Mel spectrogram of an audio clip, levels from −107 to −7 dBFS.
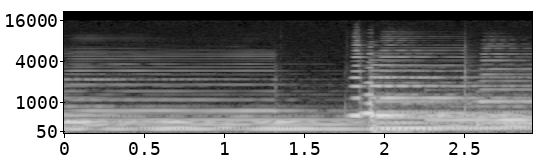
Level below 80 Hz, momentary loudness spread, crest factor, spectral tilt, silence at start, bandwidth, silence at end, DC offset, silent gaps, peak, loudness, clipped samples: -50 dBFS; 8 LU; 18 dB; -7.5 dB/octave; 0 s; 10 kHz; 0 s; under 0.1%; none; -10 dBFS; -28 LUFS; under 0.1%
